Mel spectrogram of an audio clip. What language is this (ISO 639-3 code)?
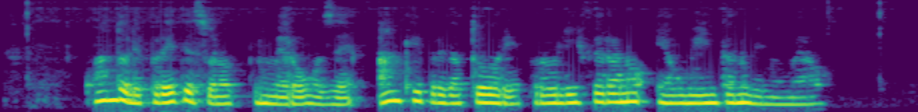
ita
